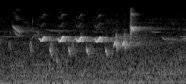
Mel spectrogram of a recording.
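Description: Common Nightingale singing a quick run of about six sweet, high notes repeated rapidly, ending on a sharper, higher chip; no other sounds stand out.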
